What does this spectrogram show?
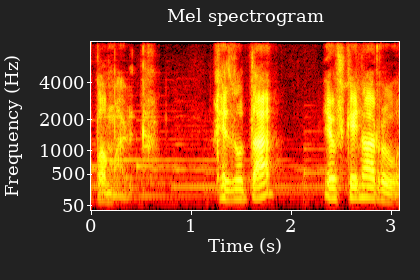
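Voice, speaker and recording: Music plays in the background as a man talks at a moderate pace with lively intonation. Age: 80s+. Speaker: retired property registrar. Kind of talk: interview answer.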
